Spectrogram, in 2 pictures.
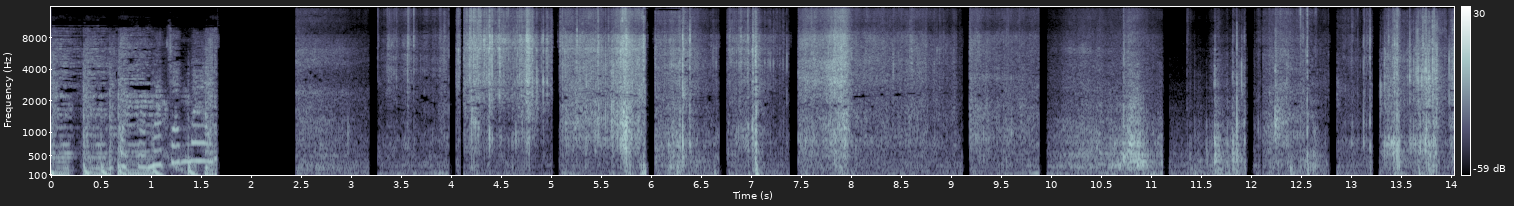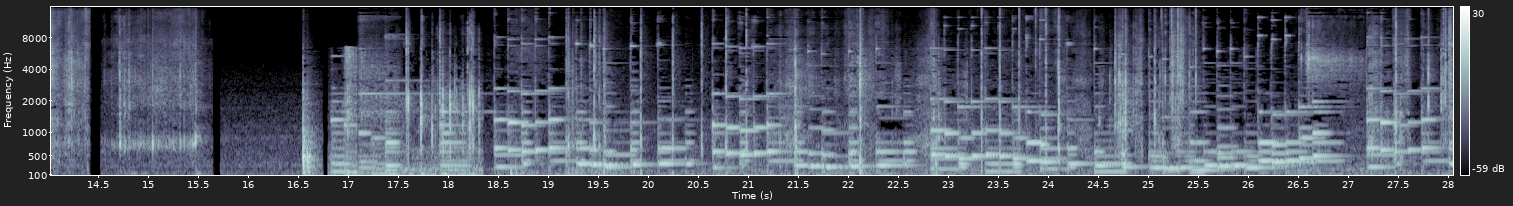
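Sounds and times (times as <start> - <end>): music: 0.0 - 1.7, 16.8 - 28.0
bubble wrap crinkling: 3.3 - 10.0, 12.0 - 15.5, 21.2 - 25.6, 26.6 - 28.0.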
